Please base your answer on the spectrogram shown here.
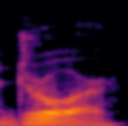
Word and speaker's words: drawer: This is a drawer, like I said. Be careful, because in British English, we don't pronounce the E at the end. We just say draw.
